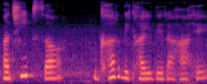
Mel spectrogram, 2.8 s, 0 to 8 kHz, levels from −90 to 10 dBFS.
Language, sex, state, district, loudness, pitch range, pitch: Hindi, female, Madhya Pradesh, Dhar, -19 LUFS, 200-240 Hz, 210 Hz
